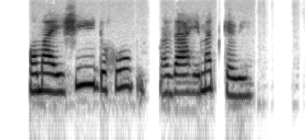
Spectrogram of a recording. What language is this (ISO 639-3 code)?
pus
